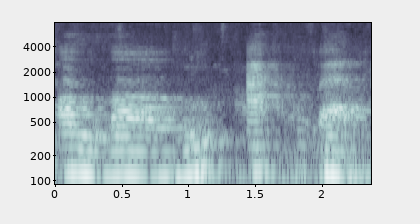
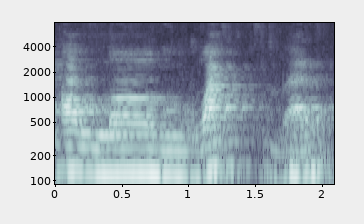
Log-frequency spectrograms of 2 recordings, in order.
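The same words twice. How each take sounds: First: Akbar begins with a glottal stop. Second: Akbar begins with a w sound. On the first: The speaker calls it right. "Yang benar kan Allahu Akbar alif" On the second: The speaker calls it wrong. "diganti wawu"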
